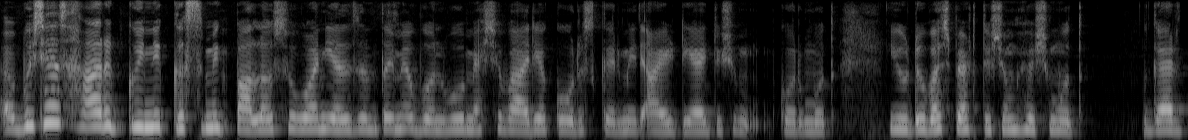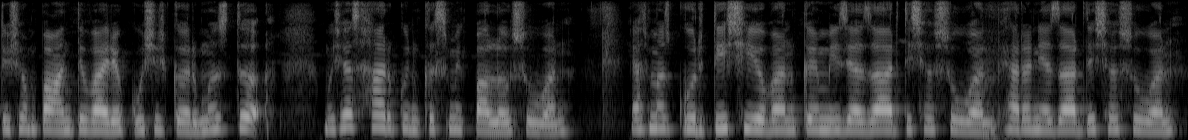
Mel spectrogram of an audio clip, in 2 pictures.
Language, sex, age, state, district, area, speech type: Kashmiri, female, 18-30, Jammu and Kashmir, Kulgam, rural, spontaneous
